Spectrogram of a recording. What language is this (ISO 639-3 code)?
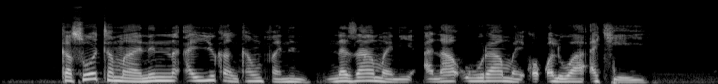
hau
